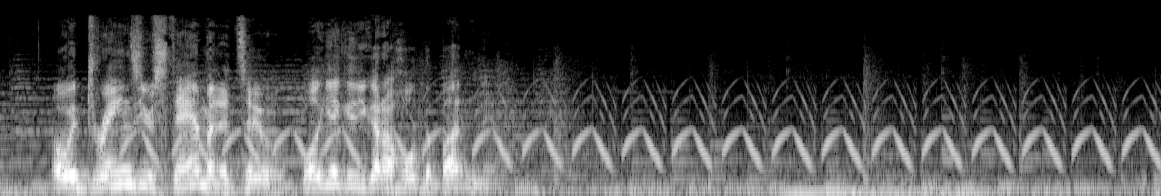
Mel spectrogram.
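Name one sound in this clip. A police siren wails rapidly up and down.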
